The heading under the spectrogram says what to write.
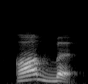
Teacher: kita menemukan huruf ba yang berharokat sukun, ya, qab, jadi mantul, maka hukum bacanya adalah qalqalah sughra.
